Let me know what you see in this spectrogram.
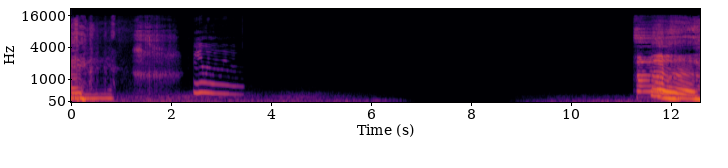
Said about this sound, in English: Jinx. What? We both yawned at the same time.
